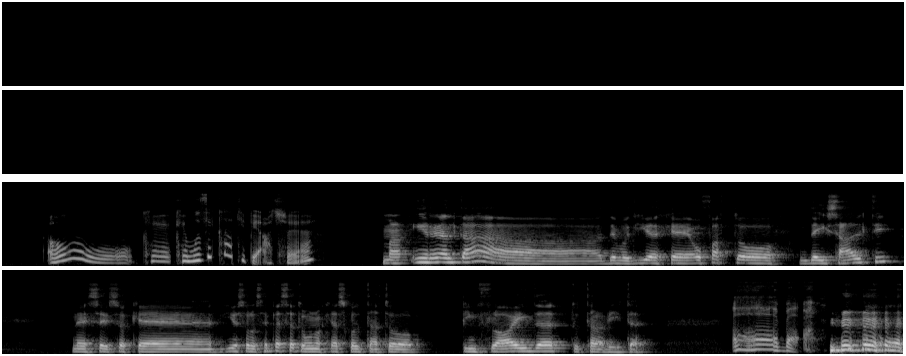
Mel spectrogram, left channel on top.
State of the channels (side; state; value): left; silent; digital silence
